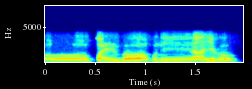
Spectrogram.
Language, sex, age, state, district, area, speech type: Assamese, male, 18-30, Assam, Jorhat, urban, conversation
